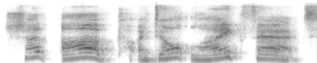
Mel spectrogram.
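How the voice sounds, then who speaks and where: A woman's voice: fairly high pitch, slow. A woman playing an anxious, touchy, easily confused boy at a screenplay table read. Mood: offended.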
